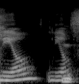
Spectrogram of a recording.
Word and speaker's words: Nils: Niels? It's like pills, but with an N. Niels. So Nils?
